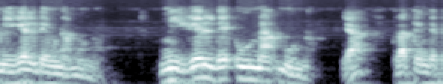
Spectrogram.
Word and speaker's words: Unamuno: Miguel de Unamuno, ¿ya? Traten de pronunciar bien Unamuno para que vayan familiarizándose.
